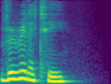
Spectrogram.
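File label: "virility", English, British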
